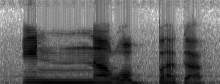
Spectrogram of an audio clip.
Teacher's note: नून मुशद्दिद है, यहाँ पे हमने गुना किए और रॉ को हमने पुर पढ़ा है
